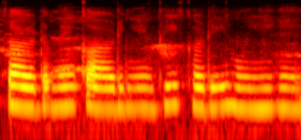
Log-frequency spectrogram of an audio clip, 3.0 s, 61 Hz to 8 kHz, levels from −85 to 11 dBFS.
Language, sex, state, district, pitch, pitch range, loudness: Hindi, female, Madhya Pradesh, Bhopal, 190 Hz, 185-195 Hz, -19 LUFS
